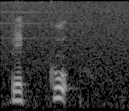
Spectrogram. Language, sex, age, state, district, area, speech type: Kannada, female, 60+, Karnataka, Shimoga, rural, read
